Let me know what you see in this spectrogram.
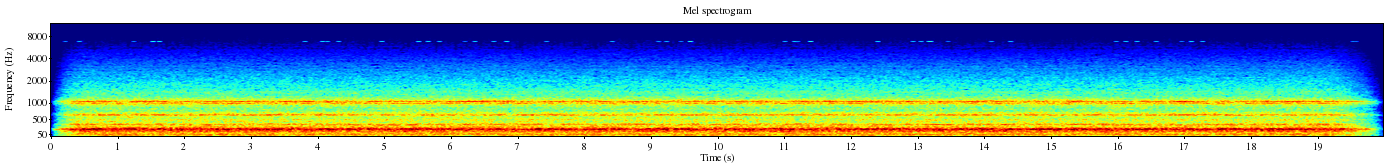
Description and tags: HzCope-EarthAtmosphere
Audible representation of the chemical composition of the Earth's atmosphere.
Representation, SuperCollider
